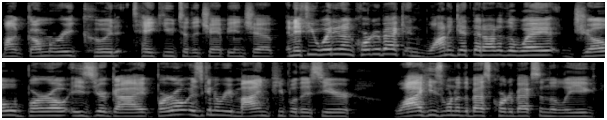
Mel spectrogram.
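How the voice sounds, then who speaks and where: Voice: mid-range voice, moderate pace, clean tone. A sports content host speaks straight to the audience in an emphatic, enthusiastic way. The voice is slightly strained from a long stretch of talking. The delivery is that of someone laying out fantasy sports advice with conviction. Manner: emphatic, enthusiastic about the picks. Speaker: fantasy football channel host.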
